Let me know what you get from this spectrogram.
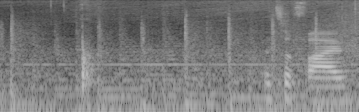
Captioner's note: dice clunks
